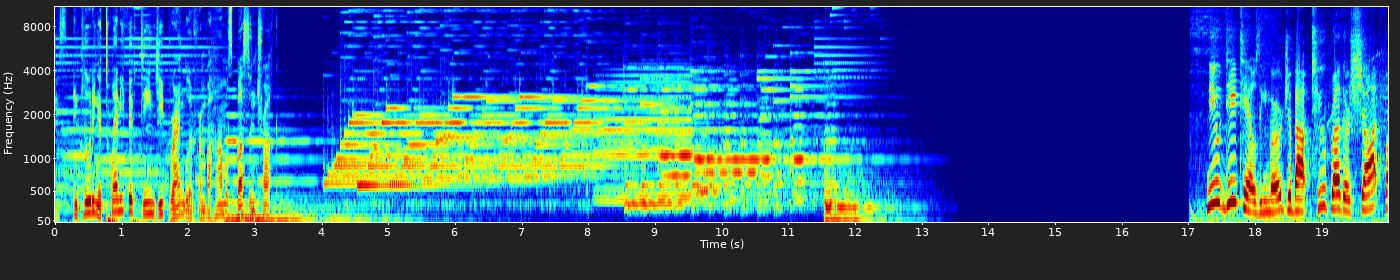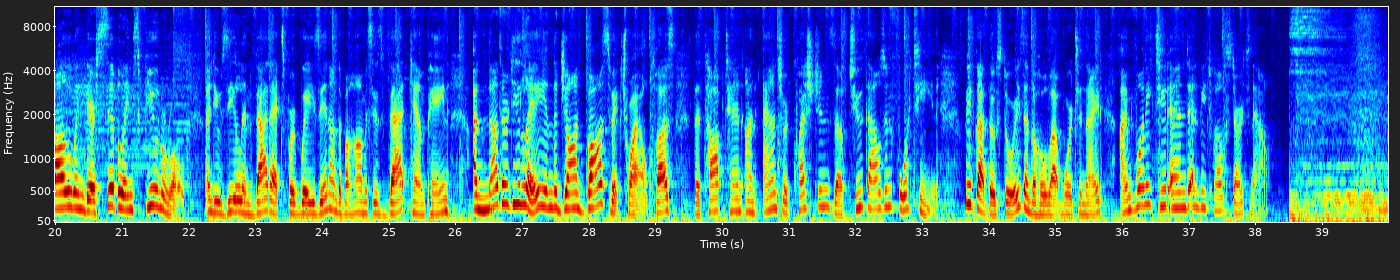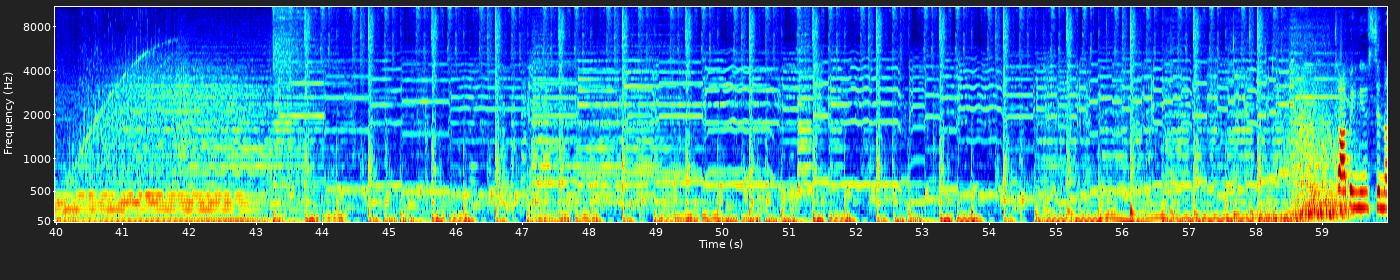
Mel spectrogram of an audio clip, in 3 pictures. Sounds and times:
Glockenspiel: 0.0s - 3.4s, 4.0s - 13.1s
Marimba, xylophone: 0.0s - 3.4s, 4.0s - 12.8s.

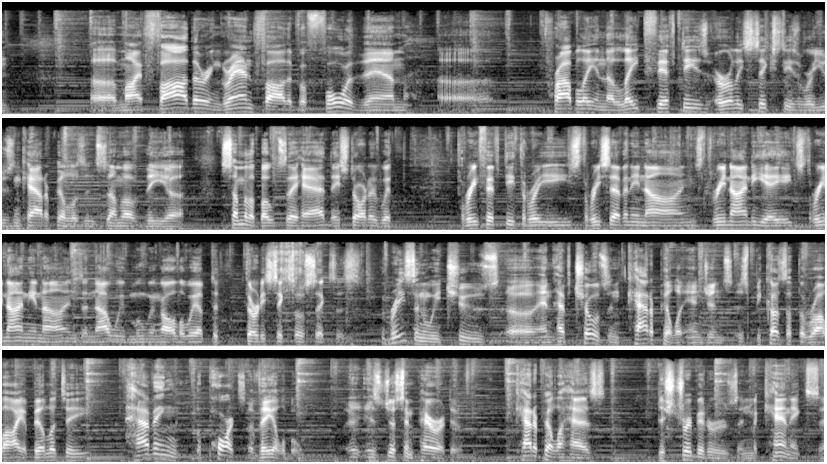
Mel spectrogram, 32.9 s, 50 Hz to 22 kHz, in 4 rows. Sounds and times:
Music: 0.0s - 32.9s
Speech: 0.9s - 12.1s, 12.8s - 32.9s.

